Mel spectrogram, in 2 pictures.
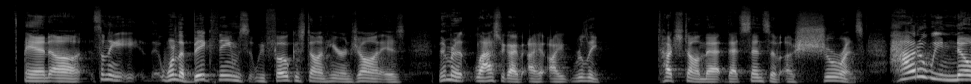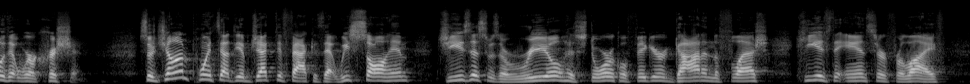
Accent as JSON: {"language": "English", "region": "Midwest", "country": "United States", "tie": "born or raised there", "said": "You know, I grew up in the Midwest."}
